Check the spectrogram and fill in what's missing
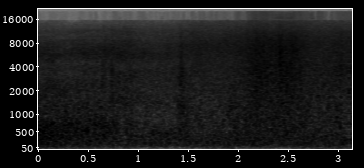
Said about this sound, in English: all of the waves breaking on that sandbar there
